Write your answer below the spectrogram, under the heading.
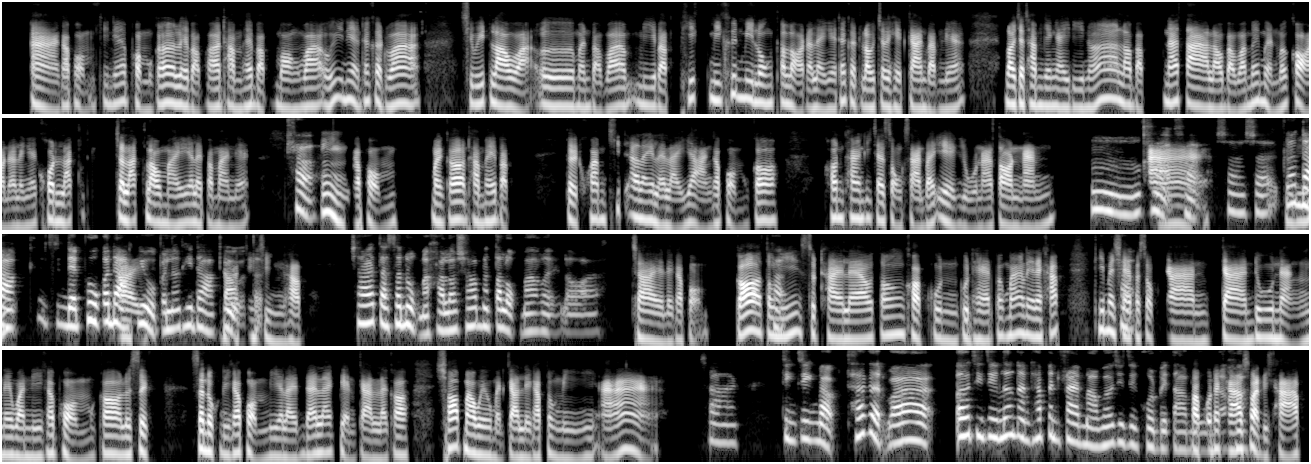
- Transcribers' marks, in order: other background noise; tapping; in English: "ดาร์ก"; in English: "ดาร์ก"; in English: "ดาร์ก"; in English: "ดาร์ก"
- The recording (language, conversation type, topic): Thai, unstructured, คุณคิดว่าทำไมคนถึงชอบดูหนังบ่อยๆ?
- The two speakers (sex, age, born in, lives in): female, 40-44, Thailand, Thailand; male, 35-39, Thailand, Thailand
